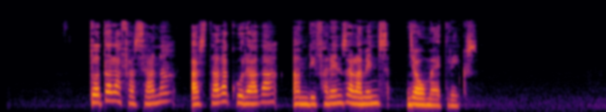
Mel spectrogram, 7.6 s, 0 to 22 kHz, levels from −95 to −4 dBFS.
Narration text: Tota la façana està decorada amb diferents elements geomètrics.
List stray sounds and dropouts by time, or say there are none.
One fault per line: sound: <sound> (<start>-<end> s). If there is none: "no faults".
no faults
